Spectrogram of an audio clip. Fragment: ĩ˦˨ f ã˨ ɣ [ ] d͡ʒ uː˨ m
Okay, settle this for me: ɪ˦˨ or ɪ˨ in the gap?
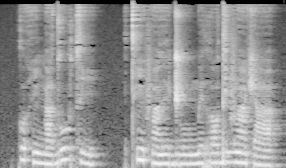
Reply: ɪ˨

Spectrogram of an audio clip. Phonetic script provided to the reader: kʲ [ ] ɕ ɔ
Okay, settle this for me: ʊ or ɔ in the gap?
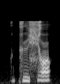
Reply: ʊ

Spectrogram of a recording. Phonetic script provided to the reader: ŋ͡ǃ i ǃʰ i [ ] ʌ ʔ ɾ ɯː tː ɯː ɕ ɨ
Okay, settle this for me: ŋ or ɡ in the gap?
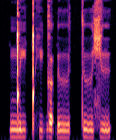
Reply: ɡ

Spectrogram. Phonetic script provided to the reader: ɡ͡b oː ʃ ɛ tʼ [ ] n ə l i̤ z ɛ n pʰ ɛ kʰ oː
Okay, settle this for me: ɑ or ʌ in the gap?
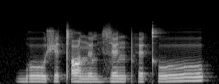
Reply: ɑ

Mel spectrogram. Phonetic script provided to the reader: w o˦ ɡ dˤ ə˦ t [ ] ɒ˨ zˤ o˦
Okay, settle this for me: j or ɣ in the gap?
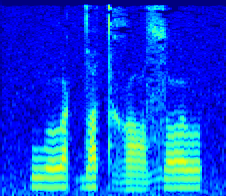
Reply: ɣ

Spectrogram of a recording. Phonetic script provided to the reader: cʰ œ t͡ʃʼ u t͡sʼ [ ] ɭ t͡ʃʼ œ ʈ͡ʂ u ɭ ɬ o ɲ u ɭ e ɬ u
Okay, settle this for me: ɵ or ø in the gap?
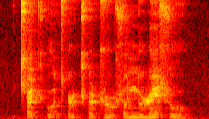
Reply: ɵ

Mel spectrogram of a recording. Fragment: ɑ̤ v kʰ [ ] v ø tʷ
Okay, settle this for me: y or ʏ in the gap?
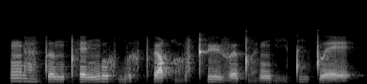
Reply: y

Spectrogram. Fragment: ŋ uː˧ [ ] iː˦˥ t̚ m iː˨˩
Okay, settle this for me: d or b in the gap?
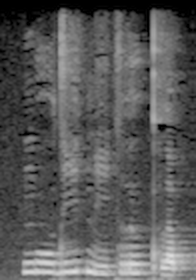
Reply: d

